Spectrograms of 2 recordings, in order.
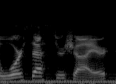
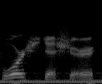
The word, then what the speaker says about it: Worcestershire: So, Worcestershire.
